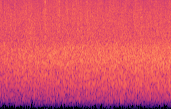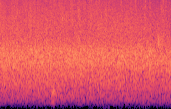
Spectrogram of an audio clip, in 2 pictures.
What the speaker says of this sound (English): It'd be best if you hold your applause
